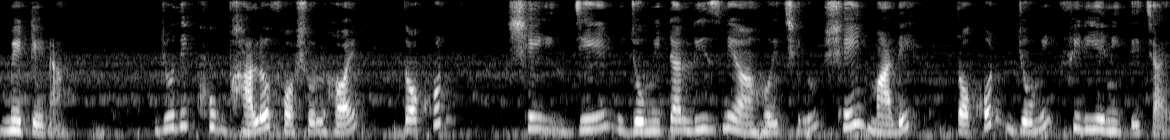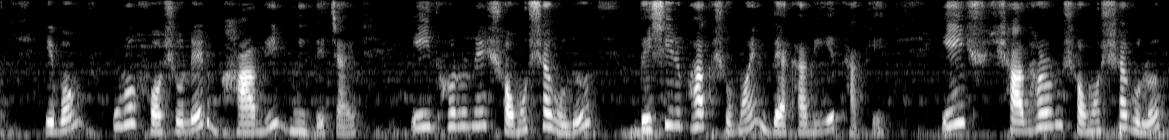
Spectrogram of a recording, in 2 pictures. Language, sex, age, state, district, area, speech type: Bengali, female, 60+, West Bengal, Paschim Bardhaman, rural, spontaneous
